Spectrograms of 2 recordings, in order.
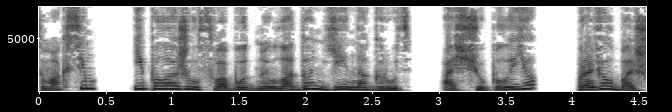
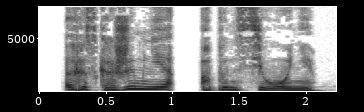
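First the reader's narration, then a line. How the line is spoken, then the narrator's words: Restrained whisper. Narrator (Russian): прошептала Арина, сдерживая себя изо всех сил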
